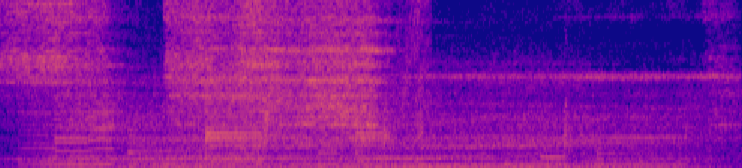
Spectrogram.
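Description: Trains rumble steadily through a station on the Copenhagen–Berlin–Prague route, with metallic wheel squeals and tonal whines rising over a continuous loud drone.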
